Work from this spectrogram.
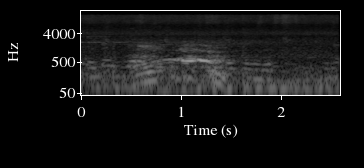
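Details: Holstein Friesian cow, a second-calver 8 months 25 days pregnant, at a dairy farm in Pabna, Bangladesh; a short, low, mooing call with a tonal peak midway, over background noise.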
